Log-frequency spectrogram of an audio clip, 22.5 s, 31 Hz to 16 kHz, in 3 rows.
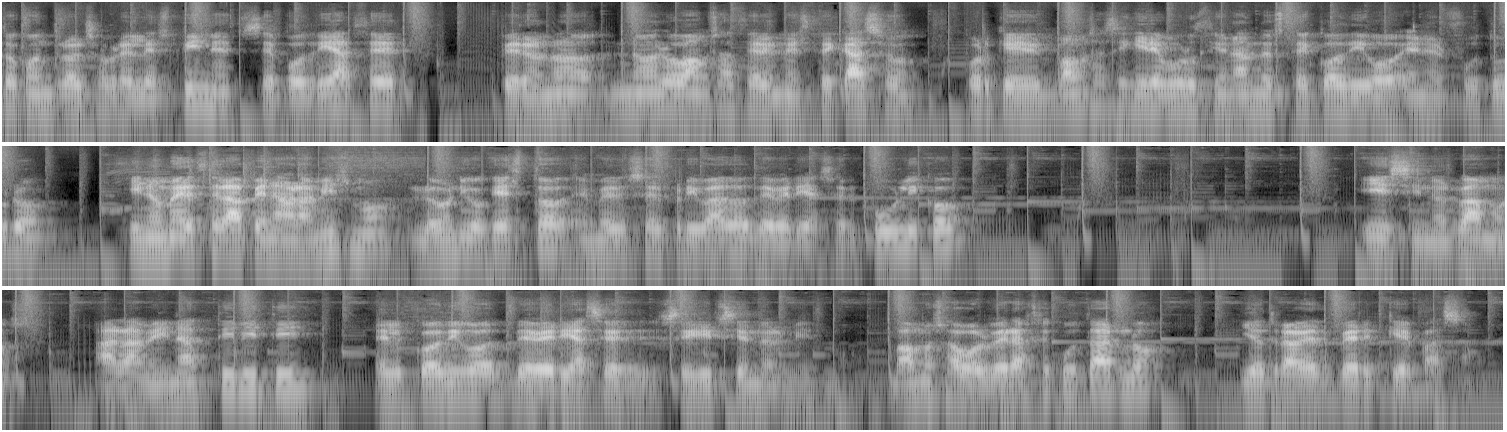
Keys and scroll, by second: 0.4 ctrl+x, 3.3 ctrl+v, 13.6 ctrl+alt+l, 13.8 ctrl+alt+o, 19.7 shift+F10.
